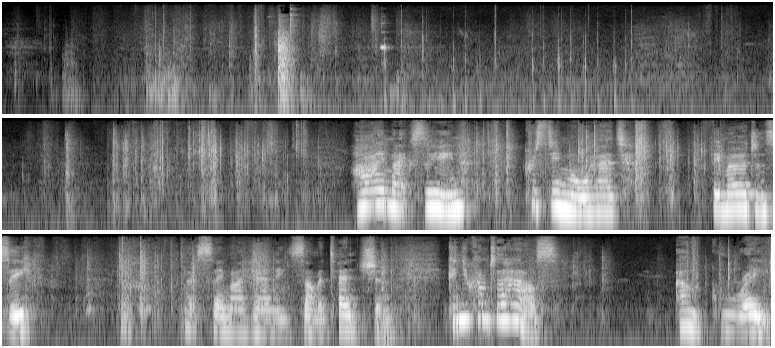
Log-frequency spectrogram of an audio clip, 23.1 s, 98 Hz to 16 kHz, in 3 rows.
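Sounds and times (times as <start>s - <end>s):
plain brown paper envelope rustling and crinkling as it is opened in a kitchen: 1.2s - 18.5s, 21.0s - 21.6s, 22.2s - 23.1s
speech: 11.5s - 12.5s, 13.2s - 14.2s, 14.8s - 15.8s, 17.3s - 21.0s, 22.2s - 23.1s.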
